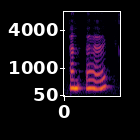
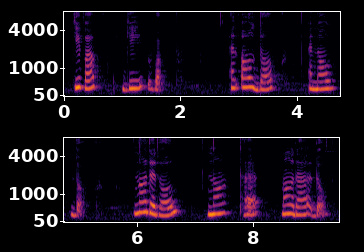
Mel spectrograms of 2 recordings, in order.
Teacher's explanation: one word ends in a consonant and the next word starts with a vowel. The phrase will be reanalyzed as if the consonant is a part of the second word. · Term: linking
